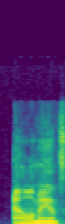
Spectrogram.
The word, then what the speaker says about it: Alamance: Fun fact, the town of Mebane is located in both Orange and, pronounced it the way it's spelled there, Alamance County.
